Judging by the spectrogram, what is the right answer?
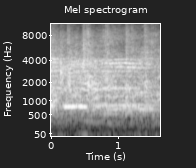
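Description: Basketball crowd at a men's college game roaring and applauding continuously for a travel call, a dense, steady wash of cheering voices with scattered clapping throughout.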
